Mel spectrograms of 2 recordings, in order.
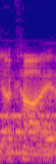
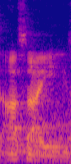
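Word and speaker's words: açaí: it some juice variation and I was saying akai akai akai which I'm sure everybody does but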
